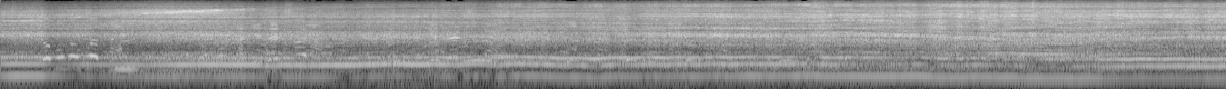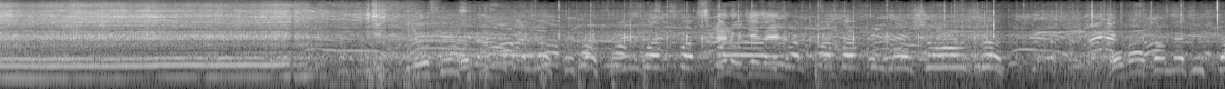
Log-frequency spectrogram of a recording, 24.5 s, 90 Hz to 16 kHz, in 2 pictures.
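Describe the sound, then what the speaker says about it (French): Turbocharged Mercedes V10 diesel engine on a pulling tractor at a tractor-pulling event in Bernay, 2017, roaring steadily at full load, then turning rougher and more broken near the end, with an announcer's voice over it. "son moteur Mercedes V10 sur lequel il est venu greffer ses turbos"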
